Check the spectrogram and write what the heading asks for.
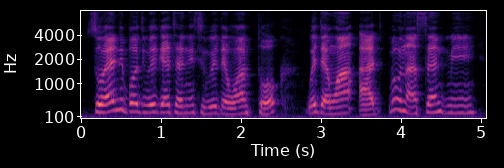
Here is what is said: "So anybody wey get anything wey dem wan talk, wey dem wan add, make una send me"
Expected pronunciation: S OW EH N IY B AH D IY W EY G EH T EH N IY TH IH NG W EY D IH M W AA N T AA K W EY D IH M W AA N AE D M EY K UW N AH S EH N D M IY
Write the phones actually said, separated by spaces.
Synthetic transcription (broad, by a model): S OW EH N IY B AH D IY W EY G EH T EH N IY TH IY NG W EY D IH W AA N T AA K W EY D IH W AA N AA D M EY UW N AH S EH N D M IY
